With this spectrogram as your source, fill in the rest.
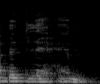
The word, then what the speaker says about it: Bethléem: ville de David appelé Bethléhem Bethléem ou Bethléhem hein en en hébreu on prononce comme cela Bethléhem hein parce qu'il était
